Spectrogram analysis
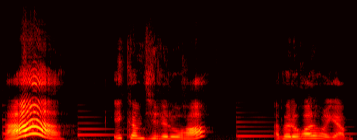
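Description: A high-pitched woman commenting on a life-sim game as she plays, chatty and expressive. She talks to the viewers in a casual, lively way. Faint game music sits underneath her voice. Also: moderate pace. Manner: chatty and expressive, full of exclamations and fillers. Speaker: gaming channel host. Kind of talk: casual let's-play commentary.

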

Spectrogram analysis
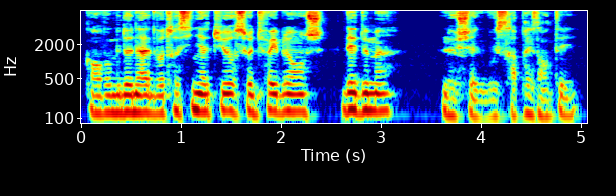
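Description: A man's voice: medium pitch, little pitch movement, moderate pace, mellow, natural voice. A male audiobook reader voicing a scornful, cruel young actress who taunts her lover with icy mockery. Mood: mocking. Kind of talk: audiobook reading.

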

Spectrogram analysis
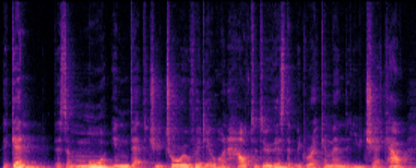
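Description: A man narrating a scripted software tutorial in a calm, steady, explanatory way. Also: medium pitch, normal speed, echoey room.

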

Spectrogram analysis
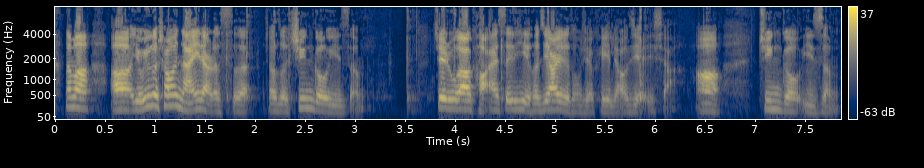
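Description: Guy w rattling off vocab lessons super fast, keeps repeating himself and checking ok?. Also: fairly high pitch, vocal fry, a bit bright. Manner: rapid, repetitive explaining with frequent tag questions. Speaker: English vocabulary teacher. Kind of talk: fast recorded vocabulary lecture.

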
